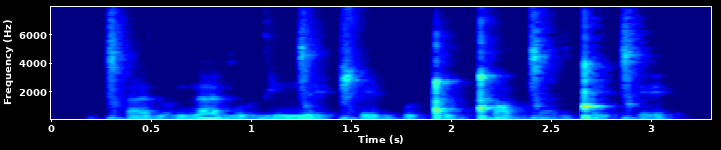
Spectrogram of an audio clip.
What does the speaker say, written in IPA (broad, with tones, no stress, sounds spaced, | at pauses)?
ǀʰ æ˨˦ d o̰˥˧ d n æ˥˧ d w ṵ˨˦ d i˥˧ ŋ͡ǀ ḛ˥˧ ǁʰ e˨˦ d p u˨˦ ǃ u˨˦ d ǃʰ ɒ˥˧ d ɡ͡ǀ æ̰˨˦ d ǃ ḛ˥˧ ǀʰ ḛ˥˧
